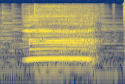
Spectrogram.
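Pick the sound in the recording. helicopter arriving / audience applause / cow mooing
cow mooing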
